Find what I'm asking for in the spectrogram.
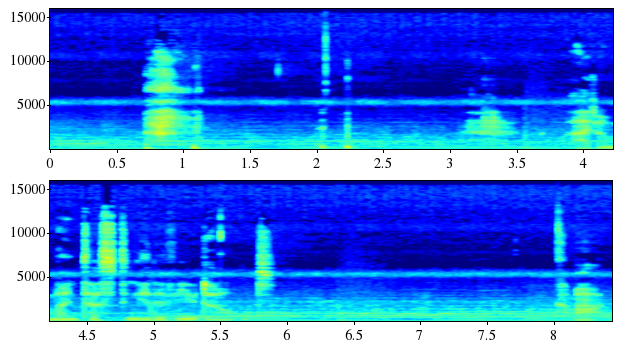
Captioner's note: chuckles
